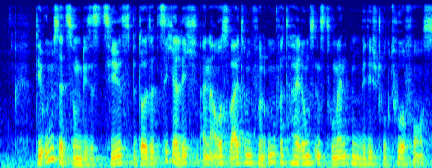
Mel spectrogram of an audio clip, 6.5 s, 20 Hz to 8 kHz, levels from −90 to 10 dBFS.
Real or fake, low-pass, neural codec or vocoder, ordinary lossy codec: fake; 7.2 kHz; codec, 16 kHz, 16 kbps, FunCodec, trained on Chinese and English, 50 frames a second; none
